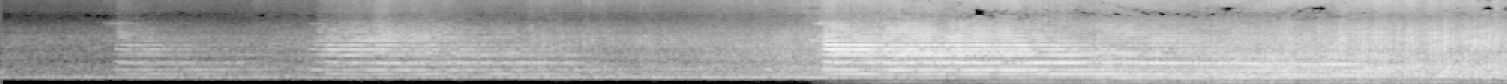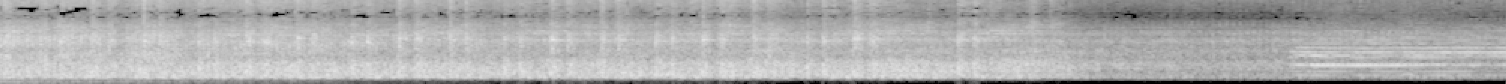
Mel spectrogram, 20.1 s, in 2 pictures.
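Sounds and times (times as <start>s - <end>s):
passenger train passing at speed: 0.0s - 20.0s
steady multi-pitch tone: 5.8s - 10.9s.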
